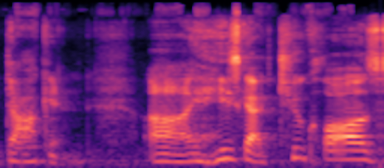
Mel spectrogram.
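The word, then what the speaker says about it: Daken: this is wolverine's son i think you say his name dawkin d-a-k-e-n dawkin uh he's got two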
